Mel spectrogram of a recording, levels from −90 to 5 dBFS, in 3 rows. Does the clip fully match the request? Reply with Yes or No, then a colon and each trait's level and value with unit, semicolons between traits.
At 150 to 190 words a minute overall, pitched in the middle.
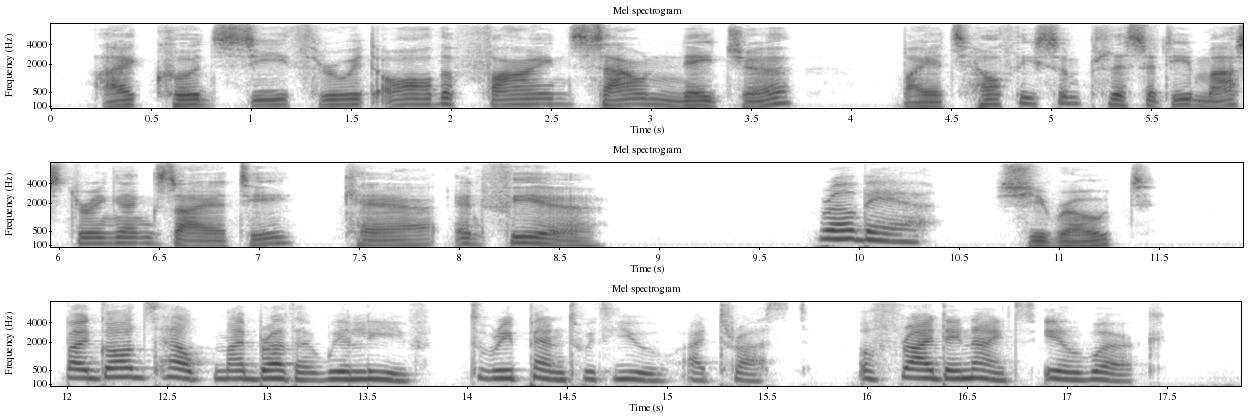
No: slow, 135 wpm; medium, 155 Hz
